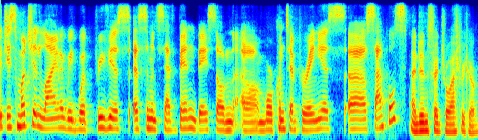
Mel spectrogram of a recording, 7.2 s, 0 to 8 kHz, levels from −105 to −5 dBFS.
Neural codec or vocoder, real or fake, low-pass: codec, 16 kHz, 1 kbps, X-Codec, HuBERT features, trained on LibriSpeech; fake; 7.2 kHz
